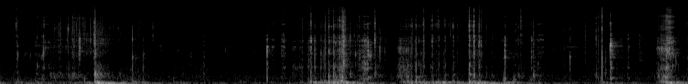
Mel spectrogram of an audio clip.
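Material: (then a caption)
Soap. A metal blade scrapes and carves curls off a hand-held dry bar of brown and white striped soap. The result is a series of dry, crunchy scraping and tearing strokes with bright, crisp edges and a low thud under the stronger cuts, separated by quieter gaps.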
